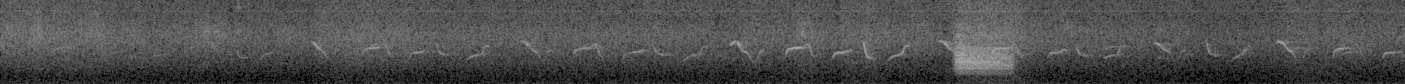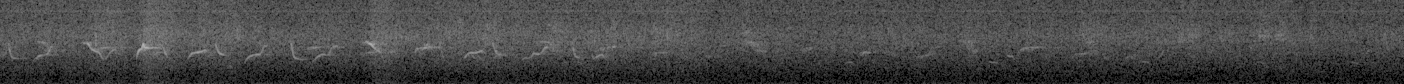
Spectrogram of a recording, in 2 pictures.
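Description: A small songbird chirping: a long run of rapid, high, short notes that fades out about ten seconds in, with one brief louder sound about five seconds in, over a faint steady hiss.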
